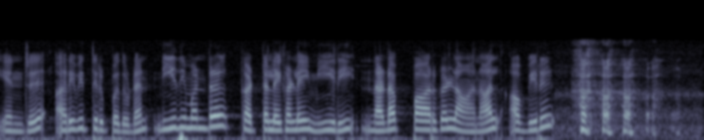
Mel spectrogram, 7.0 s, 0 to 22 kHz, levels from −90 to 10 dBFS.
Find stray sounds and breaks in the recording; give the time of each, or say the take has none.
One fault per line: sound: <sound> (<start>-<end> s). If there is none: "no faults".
sound: laugh (5.7-6.8 s)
